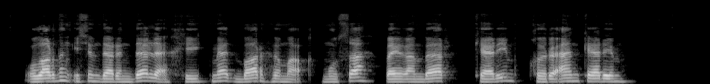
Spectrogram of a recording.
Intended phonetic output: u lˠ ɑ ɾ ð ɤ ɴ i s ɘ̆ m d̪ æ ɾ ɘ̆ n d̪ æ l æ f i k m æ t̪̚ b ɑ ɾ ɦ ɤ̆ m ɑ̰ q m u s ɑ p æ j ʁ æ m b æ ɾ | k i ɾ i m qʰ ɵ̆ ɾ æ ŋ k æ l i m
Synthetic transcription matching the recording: u lˠ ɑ ɾ ð ɤ ɴ i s ɘ̆ m d̪ æ ɾ ɘ̆ n d̪ æ l æ χ i k m æ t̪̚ b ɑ ɾ ɦ ɤ̆ m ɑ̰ q m u s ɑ p æ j ʁ æ m b æ ɾ | k æ ɾ i m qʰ ɵ̆ ɾ æ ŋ k æ ɾ i m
